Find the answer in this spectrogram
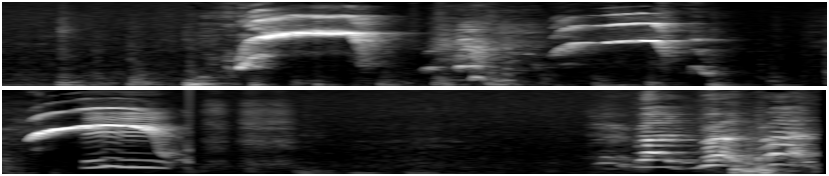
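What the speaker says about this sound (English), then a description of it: "Screaming!" A person screams and shrieks in several loud, high-pitched bursts with gasps and breathy pauses between them during a house cleaning session.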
